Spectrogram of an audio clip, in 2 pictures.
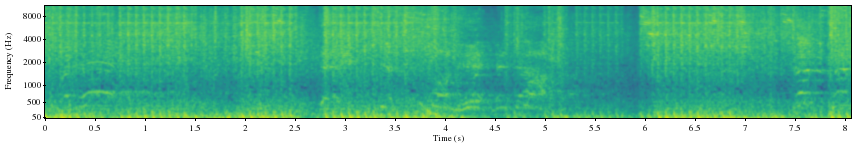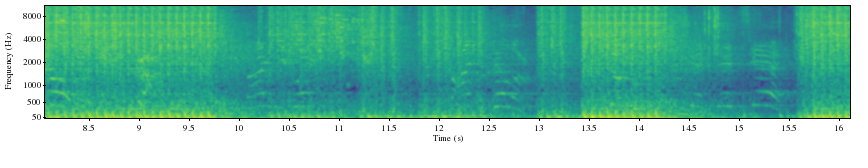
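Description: SMG fire in the video game F.E.A.R. 3, with loud sustained automatic bursts and explosions filling the mix and a voice talking over the fighting.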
